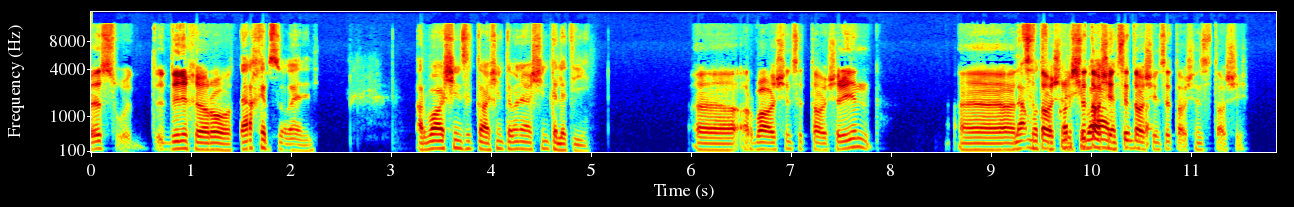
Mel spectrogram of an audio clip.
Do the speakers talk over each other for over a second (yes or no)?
yes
